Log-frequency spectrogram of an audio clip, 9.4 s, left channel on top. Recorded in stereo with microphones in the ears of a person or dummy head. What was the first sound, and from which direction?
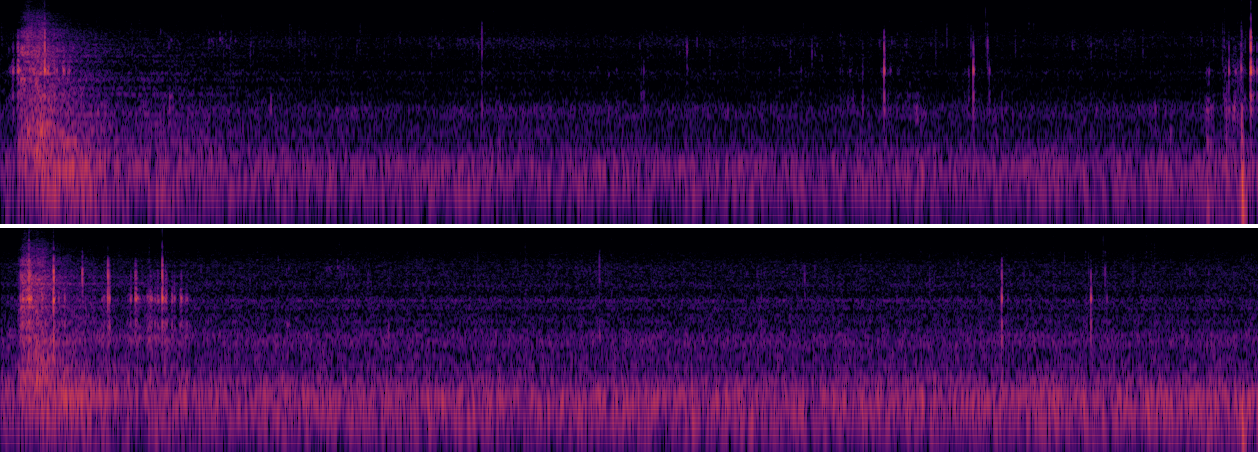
An explosion, centre (ahead or behind).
